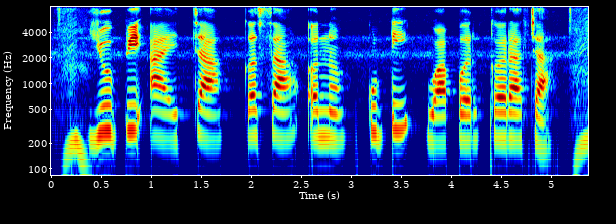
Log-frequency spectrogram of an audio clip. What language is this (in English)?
Marathi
